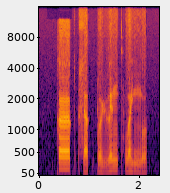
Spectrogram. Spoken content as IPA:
k œː˥ k̚ t͡s ɐ˨˥ k̚ p ɵ˨˩ ɥ l ɪ˥ ŋ kʷʰ ɐ˧ j ŋ ʊ˨ k̚

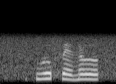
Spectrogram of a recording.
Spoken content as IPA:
kʷ ɤ f ɛ ɳ ɤ

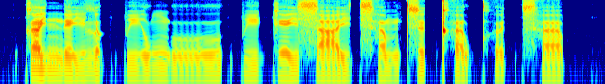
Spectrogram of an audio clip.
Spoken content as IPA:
k ɐ˥ j n̪ e˨˥ j l ʊ˧ k̚ p iː˨˧ w ŋ uː˨˥ | p iː˨ k e˨ j s aː˨˥ j t͡sʰ ɐ˧ m t͡s ɵ˥ t̚ kʰ ɐ˨˩ w kʰ ɵ˨ t̚ t͡sʰ ɐ˧ p̚

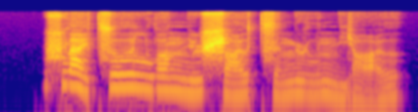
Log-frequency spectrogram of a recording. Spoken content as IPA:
ʂ w a˥˩ ɪ̯ t͡s o˥ ʊ̯ l w ɔ˥ n̪ y˧˥ ʂ ɑ˧˥ ʊ̯ t͡s ə˧˥ n ɻ u˧˥ n̪ j ɑ̰˨˩˦ ʊ̯

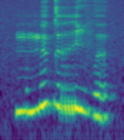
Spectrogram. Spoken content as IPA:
m ə m ø ɡ ə r i v ə

